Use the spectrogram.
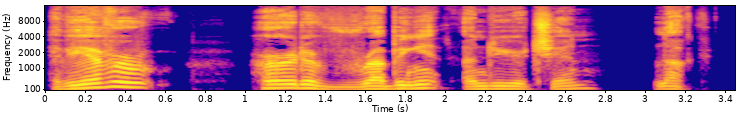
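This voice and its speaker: A man's voice: mid-range voice, expressive, normal speed, darkish tone, no echo, studio quality, voice pushed up, natural voice. A man voicing a peculiar, dreamy teenage girl of nearly seventeen, whimsical and earnest in her chatter.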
